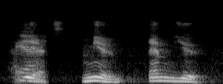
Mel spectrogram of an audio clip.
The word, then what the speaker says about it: mu: MU. M. Okay. U. Mu. Sounds funny, but that's how you say it.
